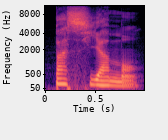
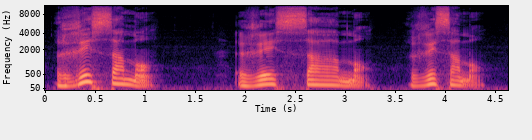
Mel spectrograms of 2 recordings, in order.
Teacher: even if you write it EMMENT, phonetically it goes like amant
